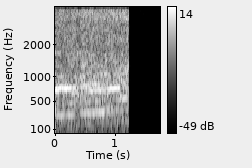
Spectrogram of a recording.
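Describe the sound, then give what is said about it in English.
Race cars racing in a shootout, heard from the bleachers: a continuous loud engine roar with a sustained whining tone that holds steady and then cuts off abruptly. “We can listen to the racing.”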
